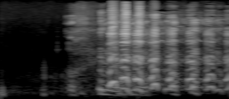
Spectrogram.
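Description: A man lets out a long, loud belch, starting with a low grumble and swelling into a rough, pulsing, throaty burp that carries on for over a second.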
